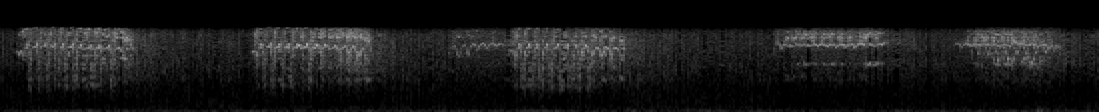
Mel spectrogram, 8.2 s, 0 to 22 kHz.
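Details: Barn owl with a mouse, recorded 17 September 2019 at 06:11: five long, harsh, breathy hisses, each about a second, separated by short pauses, with a faint low hum underneath.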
